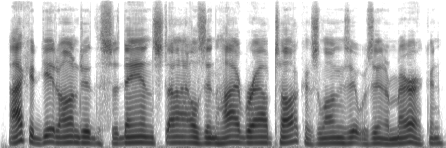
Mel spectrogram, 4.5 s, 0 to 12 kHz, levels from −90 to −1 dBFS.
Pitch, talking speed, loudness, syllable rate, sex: 125 Hz, 230 wpm, -20 LUFS, 5.6 syllables/s, male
